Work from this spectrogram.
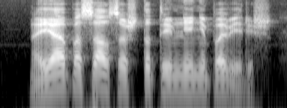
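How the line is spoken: Quiet reply. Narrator (Russian): негромко ответил я

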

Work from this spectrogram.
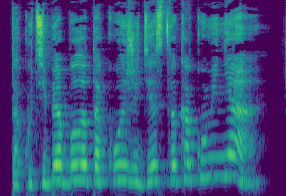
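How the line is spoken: Nearly crying out. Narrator (Russian): чуть не вскрикнула я

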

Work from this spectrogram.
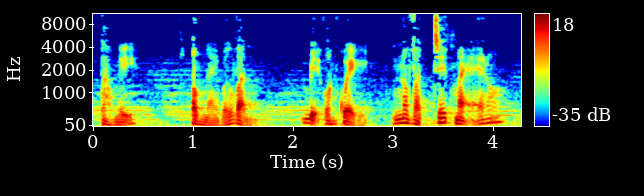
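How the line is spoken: Whisper. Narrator (Vietnamese): Tôi khẽ nói nhỏ vào tai nó

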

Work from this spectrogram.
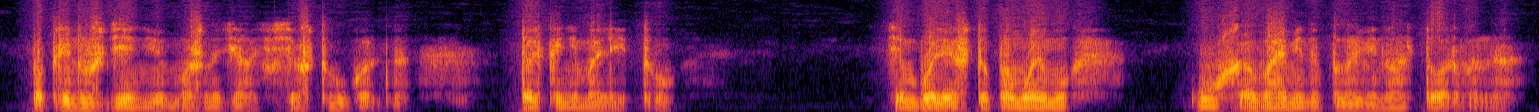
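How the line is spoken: Empress's calm whisper. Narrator (Russian): государыня спокойно, но только шепотом ответила

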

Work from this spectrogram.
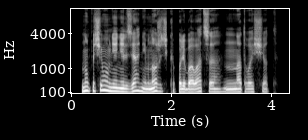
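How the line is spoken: Affectionate question. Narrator (Russian): Ласковым тоном спросила

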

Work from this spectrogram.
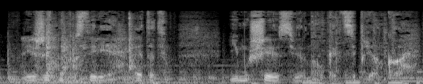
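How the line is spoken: Gloomy mutter over shoulder. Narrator (Russian): хмуро пробурчал через плечо

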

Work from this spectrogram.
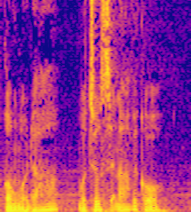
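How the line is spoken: Soft smile. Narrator (Vietnamese): khẽ mỉm cười

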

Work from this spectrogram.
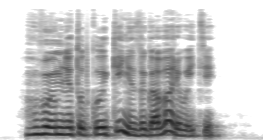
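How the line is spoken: Snapping retort. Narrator (Russian): огрызнулся оборотень

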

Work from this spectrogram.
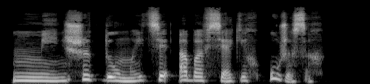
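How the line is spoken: Rude low hiss. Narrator (Russian): прошипела я в полголоса, забив на этикеты вежливость

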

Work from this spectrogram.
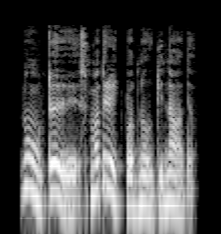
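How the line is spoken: Gruff bark. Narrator (Russian): рявкнул Филя и сердито вздыбил шерсть

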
